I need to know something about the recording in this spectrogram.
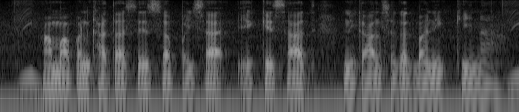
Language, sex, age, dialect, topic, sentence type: Bhojpuri, male, 18-24, Southern / Standard, banking, question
